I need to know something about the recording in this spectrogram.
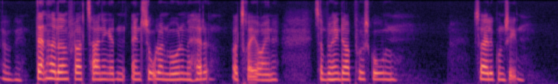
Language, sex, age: Danish, female, 18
